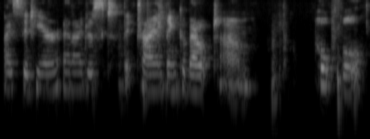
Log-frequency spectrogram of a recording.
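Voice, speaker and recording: A woman's voice: mid-range voice, vocal fry, fairly bright tone, a little hiss or hum. A woman from Canada chatting casually on a live stream at home, rambling with lots of fillers, recorded on a phone's front camera. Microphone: phone front-facing camera.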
